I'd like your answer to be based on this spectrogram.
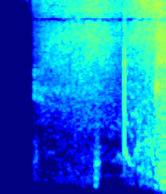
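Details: Speaker's own mechanical ventilator noise, heard in the background while he talks.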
